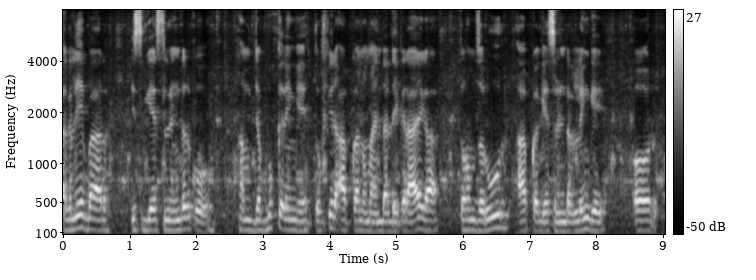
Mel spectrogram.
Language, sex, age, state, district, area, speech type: Urdu, male, 18-30, Uttar Pradesh, Siddharthnagar, rural, spontaneous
